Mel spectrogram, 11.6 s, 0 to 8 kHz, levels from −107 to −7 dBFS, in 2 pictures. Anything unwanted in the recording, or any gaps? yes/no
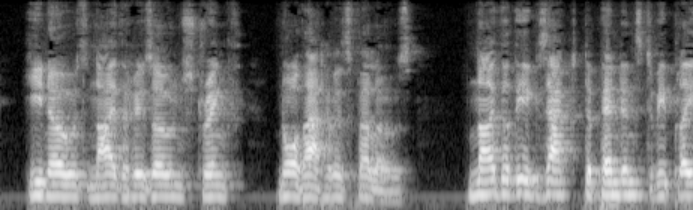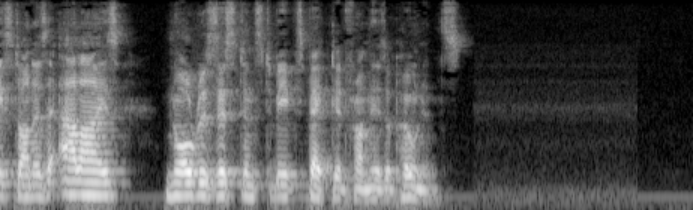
no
